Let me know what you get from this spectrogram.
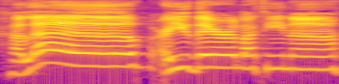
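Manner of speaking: teasing, high "anybody home" call; mock calling out. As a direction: call out as if nobody is answering. Mock-checks on a silent cast member.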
